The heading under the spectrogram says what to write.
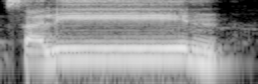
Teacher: سین میں سیٹی آئے گی بریک ہے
